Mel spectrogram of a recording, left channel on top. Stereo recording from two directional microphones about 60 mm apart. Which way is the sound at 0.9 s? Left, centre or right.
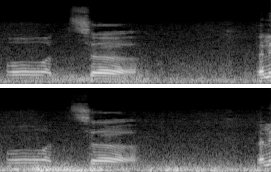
Left.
